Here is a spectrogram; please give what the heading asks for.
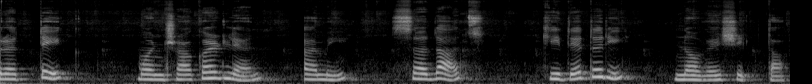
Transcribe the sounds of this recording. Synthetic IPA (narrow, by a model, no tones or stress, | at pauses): pɾət̪jek | məɳɕakəɽljan | ami | səd̪at͡s | kit̪et̪əɾi | nəʋẽɕikt̪a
